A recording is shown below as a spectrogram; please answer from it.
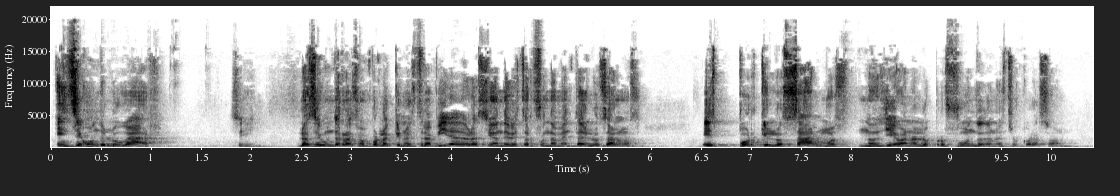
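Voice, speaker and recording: A man in the middle of a sermon, speaking at an ordinary pitch. He repeats each main point and keeps checking in with his listeners. His voice rings around an echoey church hall. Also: normal speed, a little mellow. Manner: repeats key phrases, asks "¿sí?" to check in. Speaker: preacher.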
